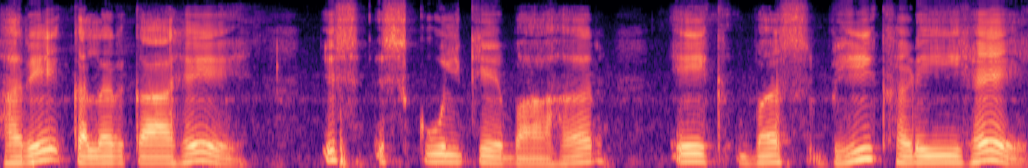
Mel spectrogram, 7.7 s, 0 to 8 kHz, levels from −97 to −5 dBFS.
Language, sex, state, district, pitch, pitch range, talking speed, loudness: Hindi, male, Madhya Pradesh, Dhar, 115 Hz, 105-130 Hz, 100 wpm, -19 LUFS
